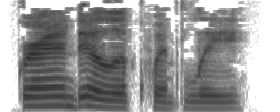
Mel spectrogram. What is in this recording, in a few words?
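"grandiloquently", English, British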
